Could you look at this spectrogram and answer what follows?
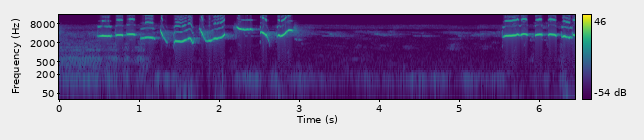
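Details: Calm-type Oriental magpie-robin singing in ngriwik style to prompt silent birds to sing: a whistled note, loud swooping rising and falling whistles, a quiet pause, then a fast chirping run of high notes.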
